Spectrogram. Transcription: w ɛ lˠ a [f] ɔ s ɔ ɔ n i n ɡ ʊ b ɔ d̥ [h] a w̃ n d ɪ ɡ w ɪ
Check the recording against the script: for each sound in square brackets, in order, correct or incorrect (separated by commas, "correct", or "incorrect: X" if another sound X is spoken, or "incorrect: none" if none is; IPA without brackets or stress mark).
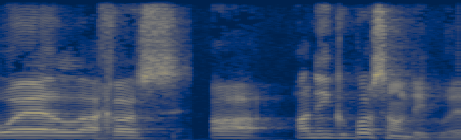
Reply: incorrect: χ, incorrect: s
